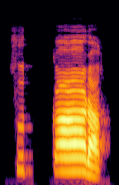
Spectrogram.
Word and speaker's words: 숟가락: Cuidado con la consonante final. Cuando la sílaba posterior de la consonante final 디귿 inicia con una D, 기역, 디귿, 비읍, 시옷 o 지읒, estas consonantes se pronuncian como sonidos forzados. 쌍기역, 쌍디귿, 쌍비읍, 쌍시옷 o 쌍지읒. Pero cuidado, la ortografía nunca cambia.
